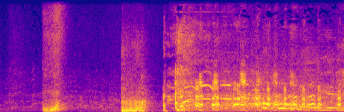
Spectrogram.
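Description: Two short, loud fart noises, one after another, then a longer run of sputtering mixed with laughter and giggling voices.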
